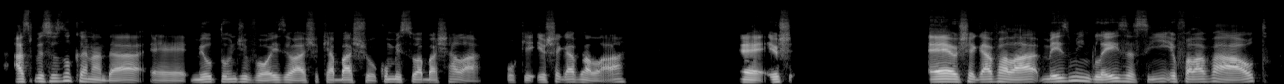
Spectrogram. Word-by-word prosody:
As 130 0 +2
pessoas 145 0 -4
no 175 -1 -3
Canadá, 105 -8 -2
eh 90 -1 -6
meu 115 +3 -2
tom 125 0 -5
de 130 0 -5
voz 105 0 -2
eu 105 - 0
acho 95 0 -2
que - - -10
abaixou, 105 -2 -1
começou 120 0 -4
a - - -1
baixar 110 +3 -4
lá. 80 -8 -3 0.2
Porque 105 -2 -9
eu 115 -1 -3
chegava 120 -2 -2
lá 120 +8 -3 1.2
É, 105 -4 +5
eu 120 - +4
che - - -6 1.4
É, 125 +2 +9
eu 120 - +4
chegava 125 +1 +2
lá, 115 +2 +5
mesmo 145 +8 0
em - - -3
inglês, 140 0 +1
assim, 120 +1 -7
eu 135 - -2
falava 125 +3 0
alto, 105 -4 +2
120 Hz, 165 wpm, -23 LUFS, 105-130 Hz, 1.4 s, É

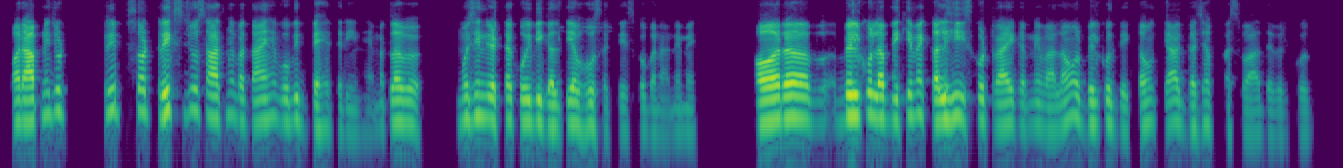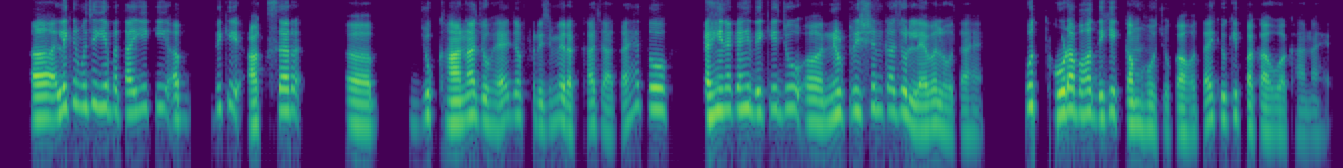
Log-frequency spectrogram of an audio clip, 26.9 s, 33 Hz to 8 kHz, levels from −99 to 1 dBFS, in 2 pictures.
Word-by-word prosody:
और 155 0 +3
आपने 155 +5 +6
जो 215 +2 -2 0.4
टिप्स 215 0 -6
और 215 - +3
ट्रिक्स 195 +2 +5
जो 220 0 -4
साथ 175 -3 +4
में 190 - -12
बताए 155 -1 -2
हैं 175 - -11
वो 155 -2 -7
भी 165 - -3
बेहतरीन 120 -4 -7
हैं, 110 - -28
मतलब 150 -1 -1 0.4
मुझे 170 +2 -2
नहीं 175 - -2
लगता 160 0 +2
कोई 155 -1 0
भी 155 0 +2
गलतियाँ 140 +2 0
हो 140 +2 -5
सकती 120 - -21
है - - -13
इसको 115 +1 -19
बनाने 110 0 -19
में 110 -1 -20 0.7
और 160 +2 +11 0.6
बिल्कुल 180 0 +8
अब 170 - +7
देखिए 160 +3 -1
मैं 195 -1 0
कल 155 +1 +7
ही 180 - +2
इसको 160 0 -5
ट्राई 140 -1 -2
करने 135 +1 -11
वाला 125 +1 -9
हूँ 180 - -4
और 175 - -3
बिल्कुल 145 +1 -4
देखता 125 +2 -9
हूँ 150 +2 -9
क्या 150 +2 -4
गजब 140 +2 -9
का 125 - -18
स्वाद 105 -1 -15
है 105 - -19
बिल्कुल। 105 0 -23 0.7
अ, 170 0 +5
लेकिन 240 +7 -2
मुझे 250 +2 -6
ये 245 -1 -4
बताइए 200 +3 -5
कि 240 - -12
अब 170 -2 -7 0.3
देखिए 235 +2 -9 0.2
अक्सर 220 +10 -2
अ, 210 - -12 1.1
जो 170 +7 -8
खाना 150 +5 +2
जो - - -4
है, 135 +3 -6
जब 185 0 -10
फ्रिज 140 -2 -12
में 160 +2 -6
रखा 135 +1 -8
जाता 125 -5 -13
है 245 - -14
तो 230 -1 +1 0.4
कहीं 200 +5 +2
न 225 - -3
कहीं 230 +1 -2
देखिए 205 +3 -6
जो 235 - -6
अ, 155 -2 -5
न्यूट्रिशन 200 +7 -6
का 220 0 -7
जो - - +2
लेवल 135 -3 -4
होता 110 -2 -14
है, 110 -1 -22 0.5
वो 250 - +1
थोड़ा 220 -3 +2
बहुत 205 +1 -2
देखिए 180 +3 -5
कम 140 -1 -1
हो 125 - -10
चुका 115 0 -8
होता 110 0 -9
है 165 - -5
क्योंकि 170 +1 -10
पका 130 -3 -6
हुआ 115 0 -8
खाना 105 -1 -23
है। 105 +1 -33
155 Hz, 215 wpm, -23 LUFS, 130-195 Hz, 1.1 s, और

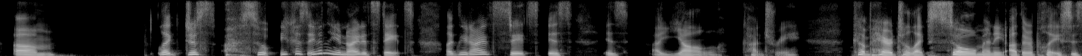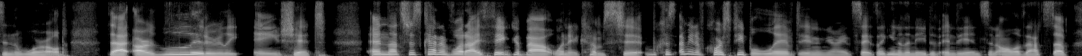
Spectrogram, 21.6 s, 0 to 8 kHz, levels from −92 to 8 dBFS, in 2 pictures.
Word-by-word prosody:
um 195 -2 +2 1.0
Like, 235 -3 0
just 285 +9 -1
ugh, - - -12
so 250 -2 -4
because 300 +3 -5
even 400 +7 -2
the 385 - -1
United 230 -4 0
States 475 - -4 0.3
like, 220 0 -3
the - - -6
United 270 +4 -2
States 220 -1 -3
is 200 -2 -2 0.3
is 190 0 -8 0.2
a 90 - -6
young 175 - -3 0.2
country 195 0 -13 0.5
compared 205 -5 +2
to, 205 - -1
like, 165 -5 +1
so 205 -4 +4
many 180 -3 -2
other 165 -2 0
places 170 0 -4
in 175 -1 -3
the 165 - -4
world 160 -2 -1 0.4
that 430 -3 +9
are 195 -1 +8
literally 215 -4 +3
ancient. 190 -4 -3 0.4
And 235 0 +5
that's 235 0 +2
just 270 -2 -3
kind 300 -4 +3
of 245 - 0
what 225 0 +4
I 190 -1 +6
think 240 +2 0
about 195 -5 +4
when 210 -1 -2
it 185 - -7
comes 195 -2 -5
to 190 -3 -1
because 270 +5 -5
I - - +2
mean, 320 -3 -3
of 245 -4 -6
course, 250 -3 0
people 190 -9 -3
lived 200 -1 0
in 165 +1 -6
United 160 -3 -10
States, 175 -1 -3
like, 215 0 -1
you 225 - -1
know, 205 - -1
the 185 - -1
native 180 -1 -5
Indians 190 -1 -5
and 200 - -5
all 95 0 0
of 95 - -2
that 195 +2 -2
stuff. 185 -1 +2
200 Hz, 185 wpm, -24 LUFS, 180-235 Hz, 1.0 s, that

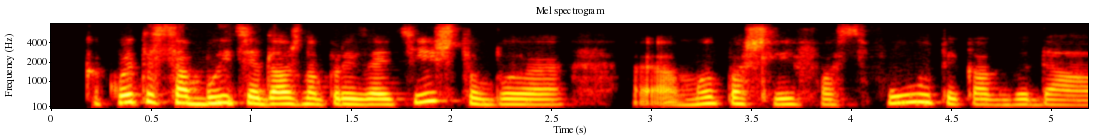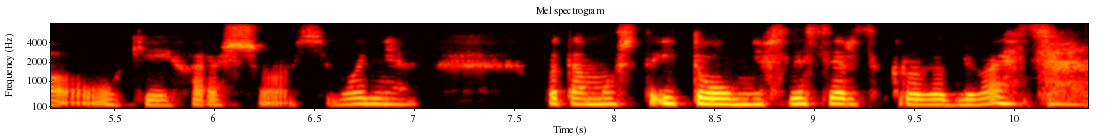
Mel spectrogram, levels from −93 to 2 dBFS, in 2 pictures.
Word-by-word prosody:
какое-то 260 +7 +4
событие 230 -2 +5
должно 205 -1 +5
произойти, 190 +7 +3
чтобы, 190 - -1 0.4
э, - - -5
мы 205 +5 -1
пошли 205 -2 0
в 195 - -15
фастфуд 230 +8 -2
и 195 - 0
как 185 -2 -4
бы, 185 +1 -4
да, 170 -2 -5
окей, 175 -1 -12
хорошо, 85 - -7
сегодня. 195 0 -9 0.6
Потому 200 -1 -4
что - - -6
и 215 - 0
то 210 0 +3
у 195 -1 +3
меня 190 0 -5
всегда 205 +2 -3
сердце 200 -2 -3
кровью 180 -1 -3
обливается 195 +3 -6
195 Hz, 155 wpm, -22 LUFS, 185-210 Hz, 0.6 s, событие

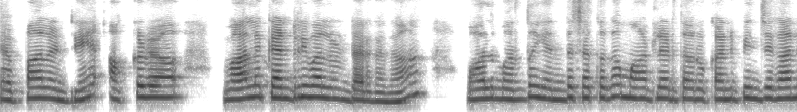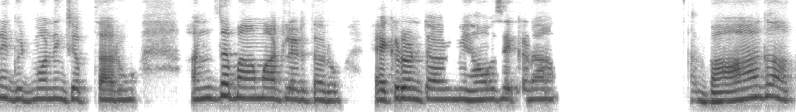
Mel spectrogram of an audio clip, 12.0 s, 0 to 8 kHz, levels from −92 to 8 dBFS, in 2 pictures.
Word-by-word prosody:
చెప్పాలంటే, 225 0 0 0.3
అక్కడ 285 +4 +1 0.6
వాళ్ళ 250 +4 +5
కంట్రీ 270 +2 +4
వాళ్ళుంటారు 235 -5 0
గదా! 195 +1 -1 0.5
వాళ్ళు 245 +2 +1
మనతో 235 +4 -1
ఎంత 230 +3 0
చక్కగా 270 +2 -1
మాట్లాడుతారో 250 -2 -2
కనిపించగానే 255 +2 0
గుడ్ 230 -1 -2
మార్నింగ్ 250 -1 -2
చెప్తారు. 230 -1 -1 0.5
అంత 255 +2 -1
బా 260 - +3
మాట్లాడతారు. 225 -4 -1 0.4
ఎక్కడుంటారు, 245 -1 +3
మీ - - +1
హౌసెక్కడ. 235 0 -1 1.4
బాగా. 260 +8 +3
245 Hz, 110 wpm, -23 LUFS, 230-260 Hz, 1.4 s, వాళ్ళ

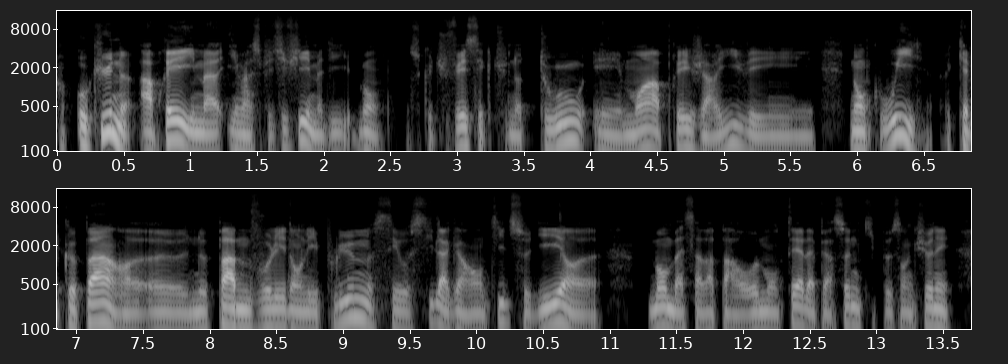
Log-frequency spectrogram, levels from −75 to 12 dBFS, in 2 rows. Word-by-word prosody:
Aucune, 180 - +5
après 145 0 +6
il 100 - +4
m'a 90 -1 +3
il 95 - -3
m'a 90 -2 0
spécifié, 105 - -3
il - - +2
m'a 90 - -2
dit: 95 +2 -7
«Bon, 95 -5 -3 0.2
ce - - -17
que - - -14
tu - - -16
fais, 115 +1 +2
c'est 115 - -7
que - - -19
tu - - -12
notes 85 - -7
tout 125 +6 +1
et 90 -3 -5
moi 100 +6 +3
après 110 +1 0
j'arrive» 95 +6 -4
et 85 -1 -6 0.3
donc, 100 -1 +2
oui, 150 - +2 0.2
quelque - - -1
part, 125 -9 +6
heu, 90 0 -4
ne 90 +1 -2
pas 105 +3 +7
me 100 -1 +2
voler 100 +2 -1
dans 95 -1 -1
les 90 -1 -2
plumes, 135 +1 -2
c'est 100 0 -9
aussi 90 -2 -8
la - - +2
garantie 85 +8 -5
de 120 - -12
se 90 - -8
dire, 115 +8 +2
heu: 85 -1 -4 0.4
«Bon, 110 - +2
bah, 90 -4 0
ça 85 - -6
va 90 +1 -5
pas - - -5
remonter 90 +2 -3
à - - +2
la - - -2
personne 110 -1 -5
qui - - -21
peut 90 - -12
sanctionner». 90 +2 -3
95 Hz, 250 wpm, -25 LUFS, 90-110 Hz, 0.4 s, pas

